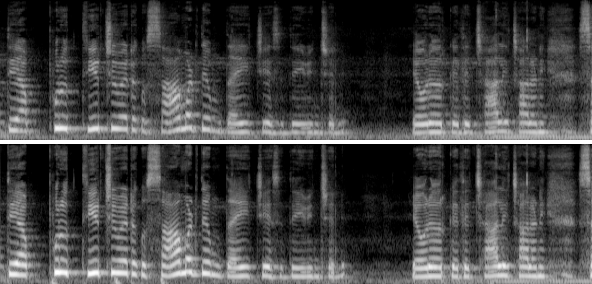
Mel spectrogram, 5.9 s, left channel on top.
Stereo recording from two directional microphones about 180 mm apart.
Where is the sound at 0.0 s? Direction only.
40° right (ahead or behind).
